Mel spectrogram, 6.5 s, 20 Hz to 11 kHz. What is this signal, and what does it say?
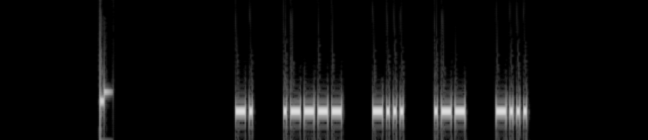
Morse code, heard as a keyed tone, about 36 wpm, spaced as for 20 wpm, 700 Hz. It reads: N1BWB
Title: USA Call Signs - 5 Characters - 3x Character Spacing - 35wpm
